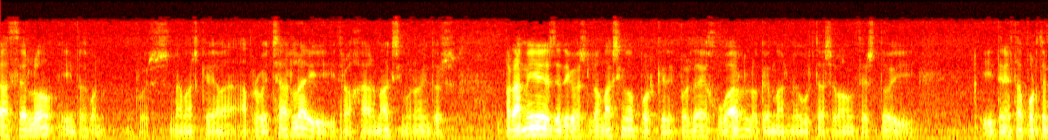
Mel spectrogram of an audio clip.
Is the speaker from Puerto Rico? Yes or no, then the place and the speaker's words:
no; Galicia, Spain; now in Gijón, Spain; sigo el deporte asturiano como un asturiano más que soy. Soy gallego, pero soy asturiano de adopción, mi mujer y mi hijo son asturianos.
